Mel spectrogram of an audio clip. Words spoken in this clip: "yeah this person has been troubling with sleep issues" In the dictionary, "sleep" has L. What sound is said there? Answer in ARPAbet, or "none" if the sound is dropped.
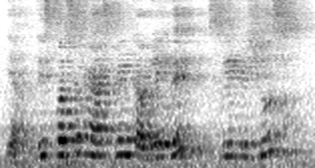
L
